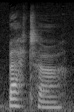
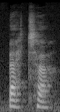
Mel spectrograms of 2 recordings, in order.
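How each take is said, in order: The two takes are said the same way.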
